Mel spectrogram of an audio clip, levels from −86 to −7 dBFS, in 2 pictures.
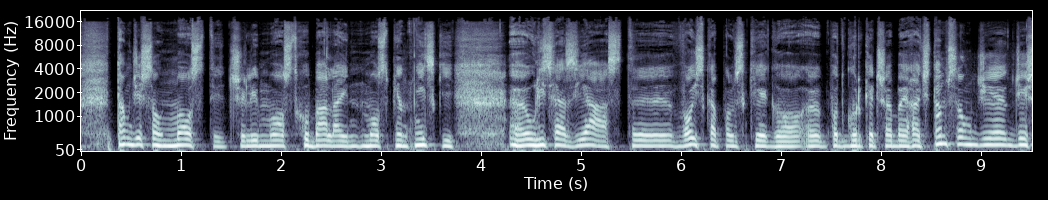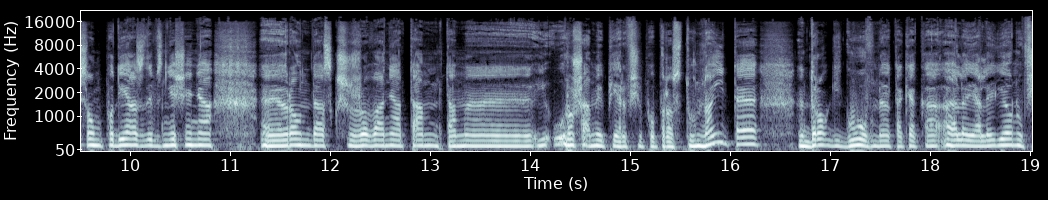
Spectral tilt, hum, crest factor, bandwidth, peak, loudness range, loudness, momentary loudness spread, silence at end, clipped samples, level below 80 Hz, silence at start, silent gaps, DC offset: -5 dB/octave; none; 12 dB; 18 kHz; -2 dBFS; 1 LU; -14 LUFS; 5 LU; 0 s; under 0.1%; -44 dBFS; 0 s; none; under 0.1%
